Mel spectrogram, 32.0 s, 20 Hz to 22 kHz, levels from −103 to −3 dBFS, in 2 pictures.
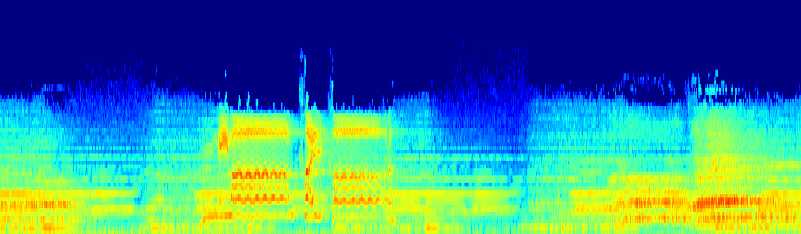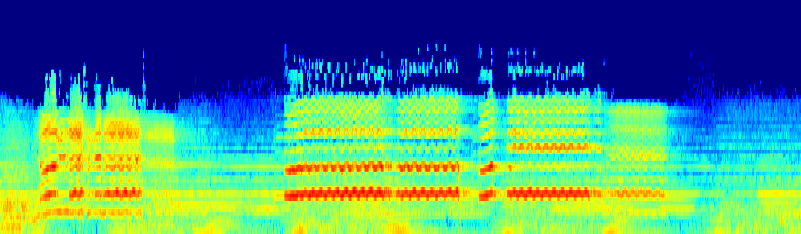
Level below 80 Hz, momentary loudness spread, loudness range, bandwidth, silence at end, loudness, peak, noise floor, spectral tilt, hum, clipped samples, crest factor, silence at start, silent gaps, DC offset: -50 dBFS; 24 LU; 20 LU; 8 kHz; 0 s; -21 LUFS; -6 dBFS; -49 dBFS; -5.5 dB/octave; none; under 0.1%; 16 dB; 0 s; none; under 0.1%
